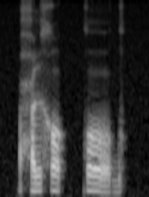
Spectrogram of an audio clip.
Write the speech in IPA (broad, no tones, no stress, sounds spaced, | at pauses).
ħ ɨ x ɔ kː o ɡ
